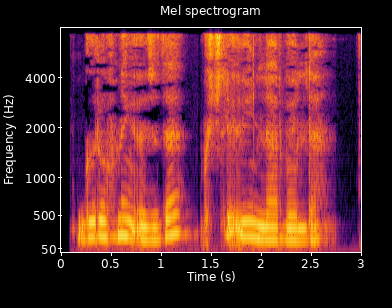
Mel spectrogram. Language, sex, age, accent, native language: Uzbek, female, 35+, Navoiy, Uzbek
